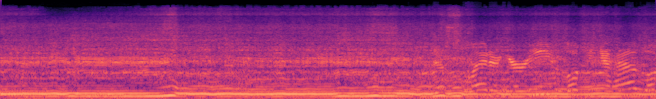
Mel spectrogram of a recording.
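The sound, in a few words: motorcycle engine climbing rocky hill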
